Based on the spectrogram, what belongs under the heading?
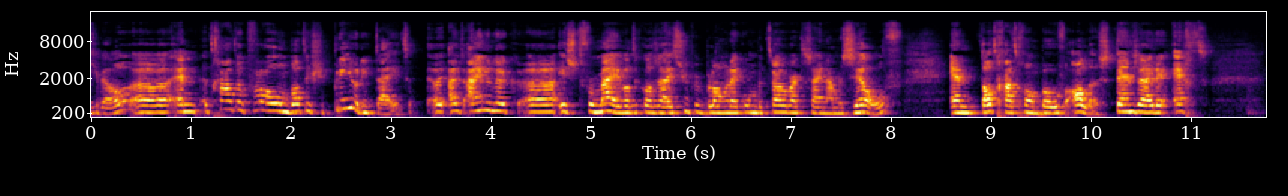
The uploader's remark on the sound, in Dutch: Deze maand neem ik iedere werkdag LIVE via Instagram een podcast op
